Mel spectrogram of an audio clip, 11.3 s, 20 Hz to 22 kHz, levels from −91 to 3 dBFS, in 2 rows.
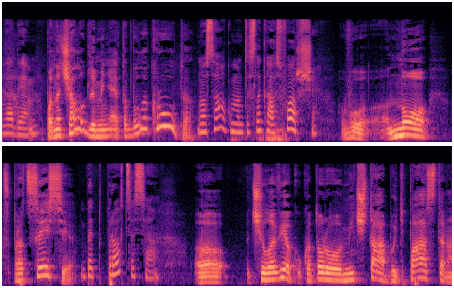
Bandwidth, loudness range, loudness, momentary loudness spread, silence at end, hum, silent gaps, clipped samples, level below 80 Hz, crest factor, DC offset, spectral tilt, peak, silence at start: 14 kHz; 3 LU; -19 LUFS; 12 LU; 0 s; none; none; under 0.1%; -48 dBFS; 18 dB; under 0.1%; -4 dB/octave; -2 dBFS; 0 s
